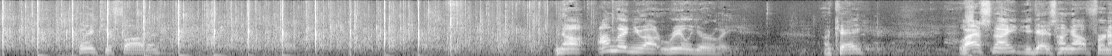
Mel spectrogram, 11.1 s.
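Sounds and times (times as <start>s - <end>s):
audience hand clapping: 0.0s - 6.4s
speech: 0.8s - 1.8s, 5.5s - 7.4s, 8.2s - 8.9s, 9.6s - 11.1s.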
